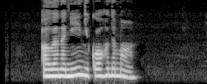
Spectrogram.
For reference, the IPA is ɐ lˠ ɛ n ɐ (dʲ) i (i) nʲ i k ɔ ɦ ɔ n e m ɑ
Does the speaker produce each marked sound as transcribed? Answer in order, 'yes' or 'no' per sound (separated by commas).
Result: no, no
